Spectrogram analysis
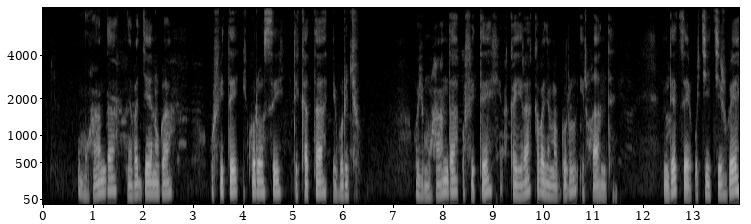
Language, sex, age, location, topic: Kinyarwanda, male, 25-35, Kigali, government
